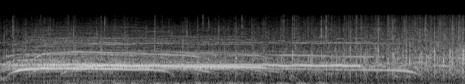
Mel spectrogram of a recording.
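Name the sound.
audience applause at dance show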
